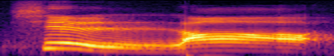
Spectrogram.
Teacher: 니은을 리을, 유음으로 만들어 버렸죠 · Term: 유음화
